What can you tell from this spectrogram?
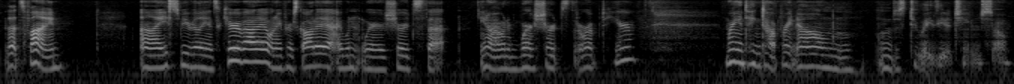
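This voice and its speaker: A young woman vlogging casually at home to a camera, with a low voice and a rambling, chatty way of talking full of ums. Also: moderate pace. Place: at home, indoors in her apartment. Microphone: camera in front of her.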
